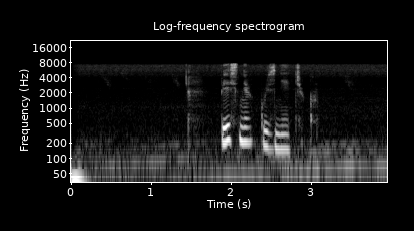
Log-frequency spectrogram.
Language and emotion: Russian, neutral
